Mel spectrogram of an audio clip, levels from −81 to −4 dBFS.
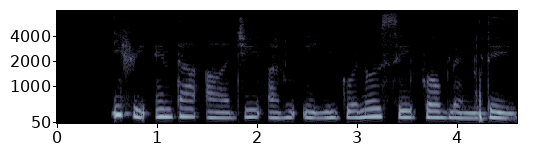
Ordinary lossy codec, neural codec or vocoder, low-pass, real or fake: none; codec, 16 kHz, 16 kbps, FunCodec, trained on LibriTTS, 50 frames a second; none; fake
